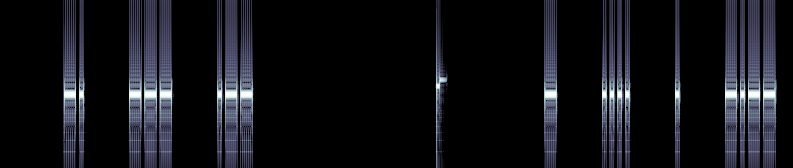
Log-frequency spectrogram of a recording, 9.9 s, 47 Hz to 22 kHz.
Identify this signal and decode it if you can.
Morse code, heard as a keyed tone, about 25 wpm, spaced as for 12 wpm, 700 Hz. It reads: NOW THEY
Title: 4x Character Spacing - Top 100 Words - 25wpm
